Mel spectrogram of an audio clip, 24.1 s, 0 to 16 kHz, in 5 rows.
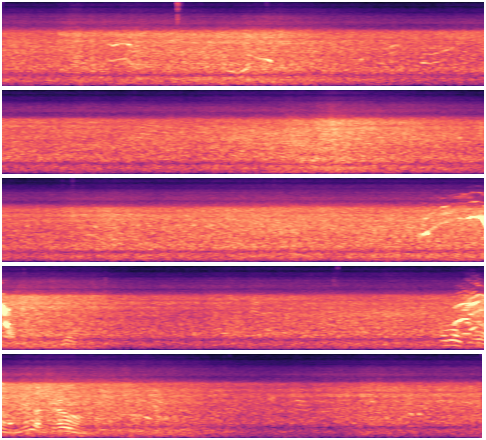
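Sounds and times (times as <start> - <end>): sea surf washing onto beach: 0.0 - 24.0.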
